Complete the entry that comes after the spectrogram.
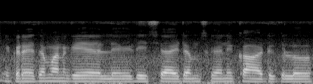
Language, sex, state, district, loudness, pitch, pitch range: Telugu, male, Andhra Pradesh, Sri Satya Sai, -17 LUFS, 135 Hz, 130-140 Hz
